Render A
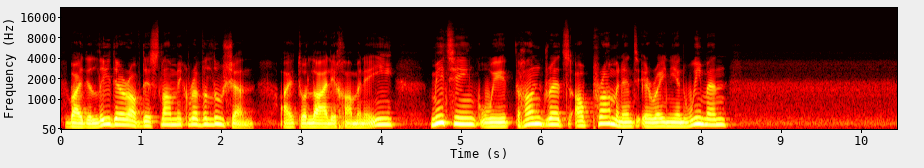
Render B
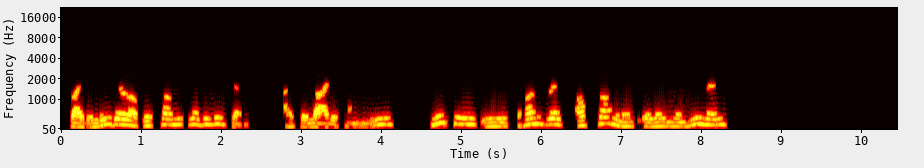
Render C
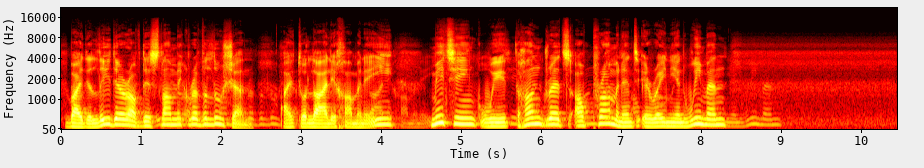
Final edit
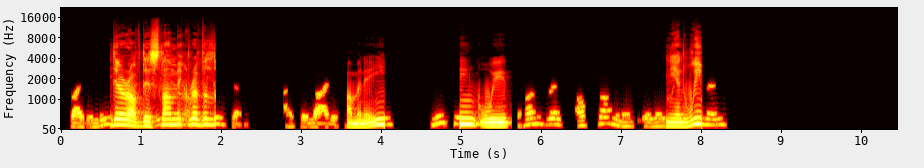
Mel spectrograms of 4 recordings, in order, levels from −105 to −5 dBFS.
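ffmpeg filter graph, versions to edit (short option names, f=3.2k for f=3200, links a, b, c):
-filter_complex "[2:a]asplit=2[a][b];[0:a]asplit=2[c][d];[1:a]asplit=5[e][f][g][h][i];[e]atrim=end=0.622[j];[a]atrim=start=0.618:end=1.932[k];[f]atrim=start=1.928:end=3.582[l];[c]atrim=start=3.578:end=4.042[m];[g]atrim=start=4.038:end=4.992[n];[d]atrim=start=4.988:end=5.632[o];[h]atrim=start=5.628:end=7.572[p];[b]atrim=start=7.568:end=8.012[q];[i]atrim=start=8.008[r];[j][k]acrossfade=d=0.004:c1=hsin:c2=hsin[s];[s][l]acrossfade=d=0.004:c1=hsin:c2=hsin[t];[t][m]acrossfade=d=0.004:c1=hsin:c2=hsin[u];[u][n]acrossfade=d=0.004:c1=hsin:c2=hsin[v];[v][o]acrossfade=d=0.004:c1=hsin:c2=hsin[w];[w][p]acrossfade=d=0.004:c1=hsin:c2=hsin[x];[x][q]acrossfade=d=0.004:c1=hsin:c2=hsin[y];[y][r]acrossfade=d=0.004:c1=hsin:c2=hsin"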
